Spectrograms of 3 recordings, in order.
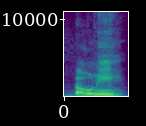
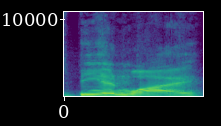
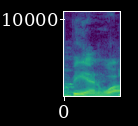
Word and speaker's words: BNY: Levine, Head of Investment Strategy and Equities at Boney. No, wait a minute. It's BNY, but it's BMO. BMO, you pronounce BMO, right? But we're BNY. But you're not Boney. Okay. We are BNY.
